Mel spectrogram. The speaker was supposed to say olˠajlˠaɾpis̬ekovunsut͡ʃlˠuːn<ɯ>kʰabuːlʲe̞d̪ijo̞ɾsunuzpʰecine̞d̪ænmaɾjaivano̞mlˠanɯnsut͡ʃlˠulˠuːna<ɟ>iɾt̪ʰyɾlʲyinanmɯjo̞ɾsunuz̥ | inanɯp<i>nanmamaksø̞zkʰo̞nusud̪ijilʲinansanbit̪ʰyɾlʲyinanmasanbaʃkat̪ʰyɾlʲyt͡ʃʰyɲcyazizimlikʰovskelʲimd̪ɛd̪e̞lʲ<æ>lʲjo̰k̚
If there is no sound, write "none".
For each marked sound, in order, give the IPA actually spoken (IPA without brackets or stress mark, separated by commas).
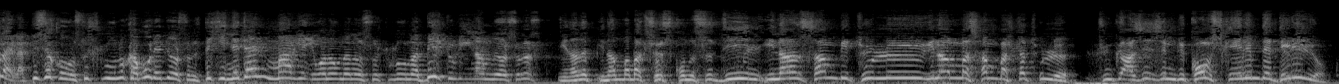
u, b, i, i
